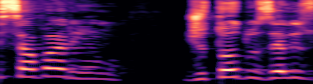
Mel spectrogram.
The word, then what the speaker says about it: Savarino: Samarino e Mateus Martins farinam as pontas, só que o Samarino jogou de 10. Savarino, eu tenho Savarino a pronúncia correta.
